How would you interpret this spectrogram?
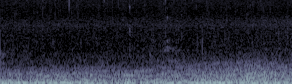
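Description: wind and rain

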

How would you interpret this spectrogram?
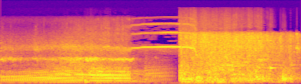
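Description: car tires skidding

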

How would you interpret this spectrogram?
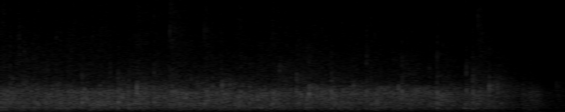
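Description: audience applauding

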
